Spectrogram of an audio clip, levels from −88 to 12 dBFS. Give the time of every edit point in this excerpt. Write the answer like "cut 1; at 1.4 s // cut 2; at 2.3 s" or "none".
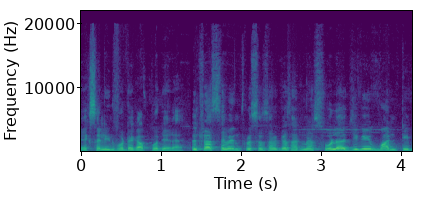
cut 1; at 1.4 s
